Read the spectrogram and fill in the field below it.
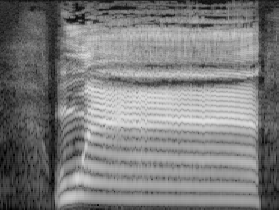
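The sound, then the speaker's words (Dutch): A single loud, sustained wail from an adult voice, mimicking a crying baby: one steady, drawn-out 'waaah' lasting nearly two seconds, heard on its own. “En het meest verschrikkelijke wat ik vond is dat als een van mijn broertjes of zusjes begon te huilen.”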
